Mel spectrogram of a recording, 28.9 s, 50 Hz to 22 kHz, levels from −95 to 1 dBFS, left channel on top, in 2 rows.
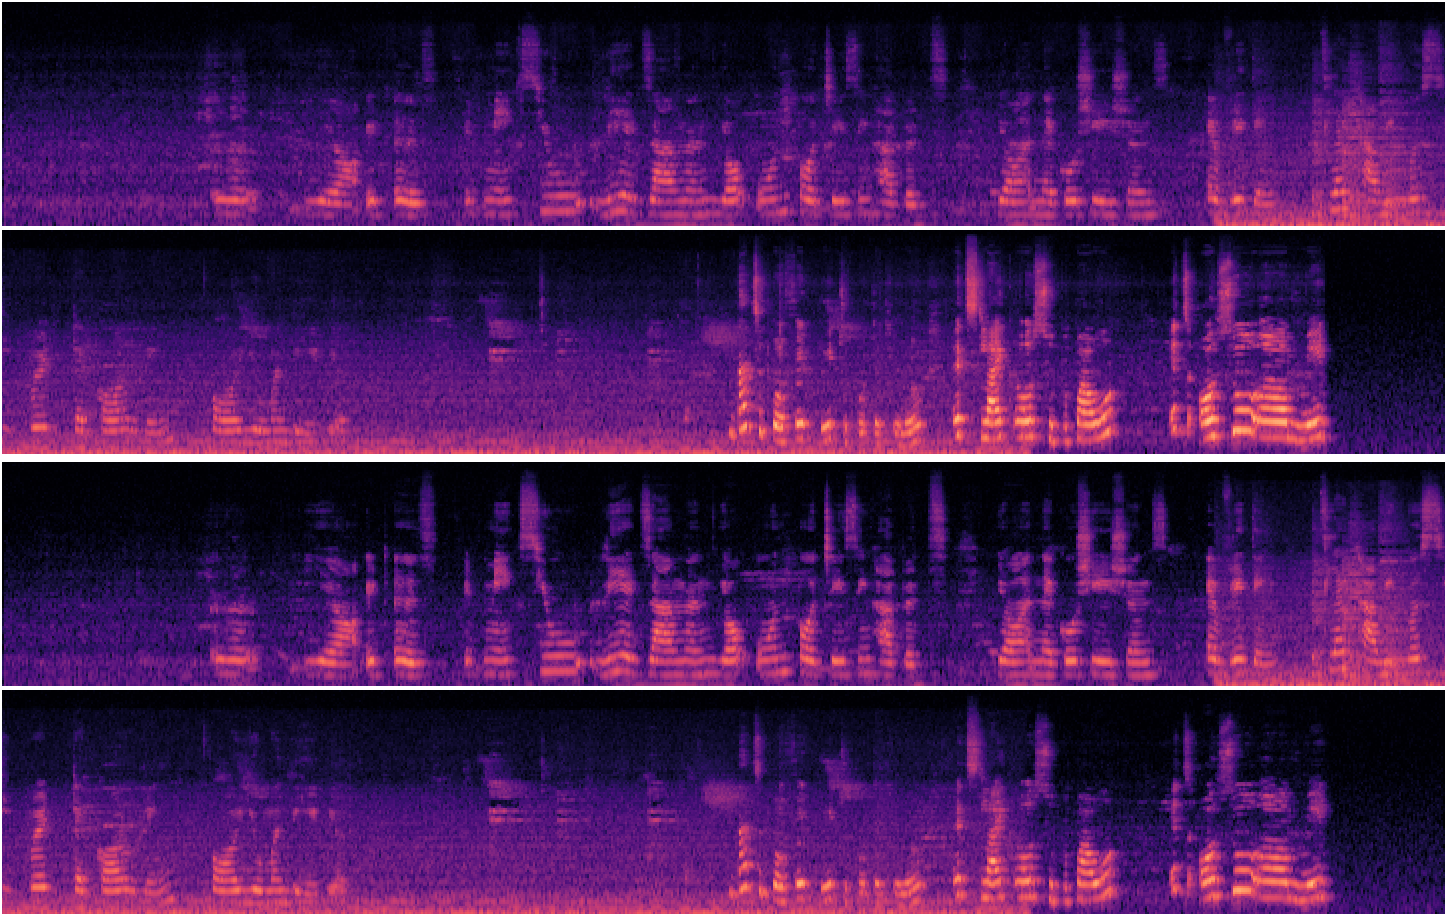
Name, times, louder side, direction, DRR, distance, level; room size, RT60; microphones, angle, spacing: voice 1, 2.1-4.2 4.6-9.2 9.9-11.5 12.0-12.8 13.1-16.2 16.5-17.9 21.0-21.1, right 3 dB, 70° right, 0.6 m, -35 dB
sound 1, 12.1-24.7, equal, 10° right, 0.3 m, -39 dB
voice 2, 21.7-23.6 23.9-24.9 25.2-25.6 26.1-27.7, left 5 dB, 65° left, 0.4 m, -23 dB
2.4 x 2.0 x 2.7 m
head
